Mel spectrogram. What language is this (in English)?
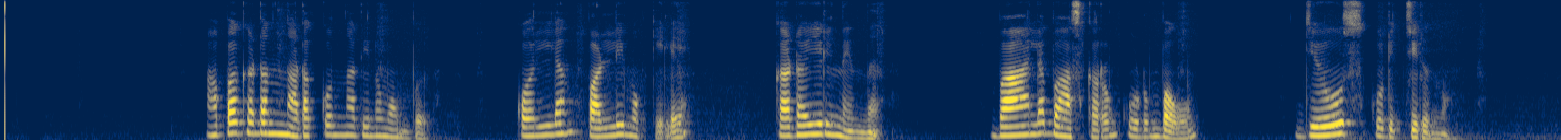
Malayalam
